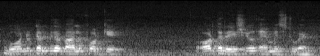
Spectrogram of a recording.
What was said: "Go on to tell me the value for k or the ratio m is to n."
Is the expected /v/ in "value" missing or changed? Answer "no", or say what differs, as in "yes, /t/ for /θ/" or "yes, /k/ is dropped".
no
